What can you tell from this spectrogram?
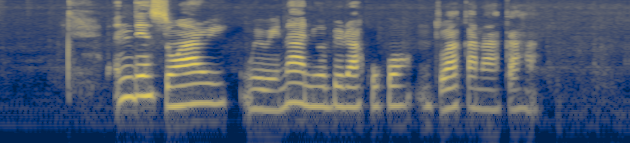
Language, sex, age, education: Igbo, female, 15-29, tertiary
